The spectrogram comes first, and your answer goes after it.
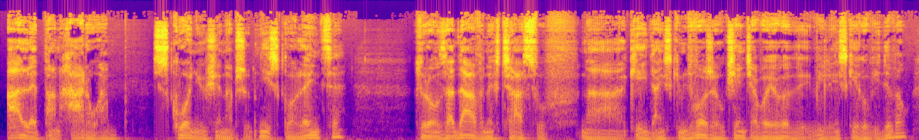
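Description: A man reads a classic novel aloud in a measured, expressive way. His voice is extremely deep, gravelly and very husky, moving lively in pitch while he keeps a slow pace. The sound is dry and close to the mic. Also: no room sound. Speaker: audiobook narrator. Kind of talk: audiobook reading of a classic novel.

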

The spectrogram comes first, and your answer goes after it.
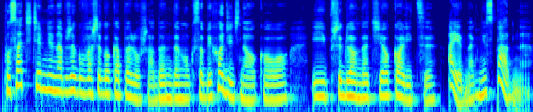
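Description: A woman voicing a clever, lively thumb-sized peasant boy in a fairy tale, calling out high and eager. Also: moderate pace, natural voice. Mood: eager, bold. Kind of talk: storybook reading.

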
